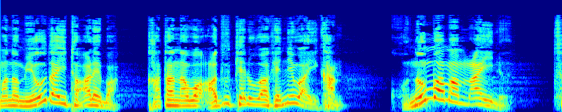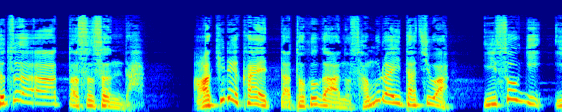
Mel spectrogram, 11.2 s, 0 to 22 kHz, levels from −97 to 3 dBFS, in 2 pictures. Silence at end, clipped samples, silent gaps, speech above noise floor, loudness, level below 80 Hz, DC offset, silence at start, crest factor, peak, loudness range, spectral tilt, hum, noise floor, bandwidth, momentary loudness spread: 0 s; under 0.1%; none; 39 dB; -22 LUFS; -60 dBFS; under 0.1%; 0 s; 22 dB; 0 dBFS; 2 LU; -6 dB/octave; none; -61 dBFS; 13.5 kHz; 14 LU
